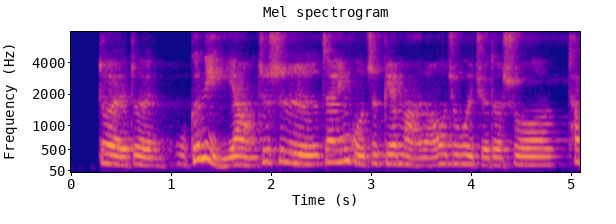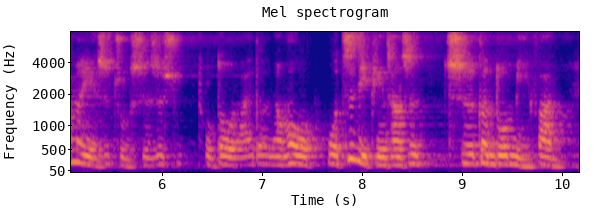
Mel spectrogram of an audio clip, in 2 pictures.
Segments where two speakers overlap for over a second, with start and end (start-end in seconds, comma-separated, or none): none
